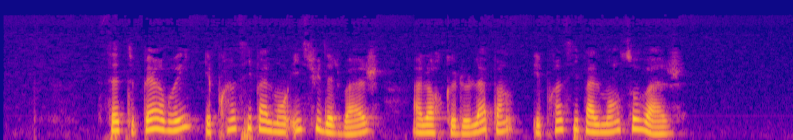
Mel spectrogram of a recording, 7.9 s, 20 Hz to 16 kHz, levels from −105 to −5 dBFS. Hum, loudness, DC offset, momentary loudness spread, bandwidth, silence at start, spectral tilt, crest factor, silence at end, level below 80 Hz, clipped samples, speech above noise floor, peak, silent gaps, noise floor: none; -24 LUFS; under 0.1%; 8 LU; 4.9 kHz; 1.1 s; -11.5 dB/octave; 18 dB; 1.2 s; -54 dBFS; under 0.1%; 52 dB; -8 dBFS; none; -75 dBFS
